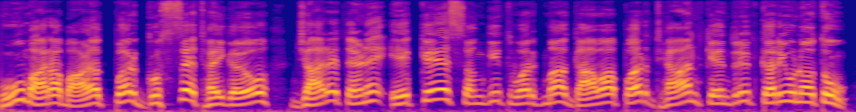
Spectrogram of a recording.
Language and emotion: Gujarati, angry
